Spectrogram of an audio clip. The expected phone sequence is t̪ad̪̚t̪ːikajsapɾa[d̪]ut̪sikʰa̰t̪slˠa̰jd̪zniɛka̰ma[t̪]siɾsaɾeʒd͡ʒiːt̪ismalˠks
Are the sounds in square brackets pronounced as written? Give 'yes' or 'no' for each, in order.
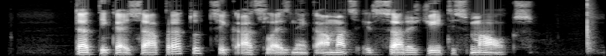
no, yes

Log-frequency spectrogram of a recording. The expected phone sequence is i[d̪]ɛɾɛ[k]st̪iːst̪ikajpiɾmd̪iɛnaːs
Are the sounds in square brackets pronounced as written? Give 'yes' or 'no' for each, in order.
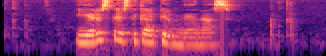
no, no

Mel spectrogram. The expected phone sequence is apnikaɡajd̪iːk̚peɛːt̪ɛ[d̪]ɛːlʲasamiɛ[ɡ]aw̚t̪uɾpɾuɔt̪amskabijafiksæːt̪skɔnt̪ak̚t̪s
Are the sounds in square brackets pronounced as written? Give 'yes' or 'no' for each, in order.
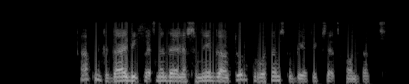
yes, yes

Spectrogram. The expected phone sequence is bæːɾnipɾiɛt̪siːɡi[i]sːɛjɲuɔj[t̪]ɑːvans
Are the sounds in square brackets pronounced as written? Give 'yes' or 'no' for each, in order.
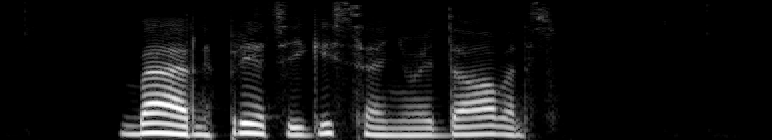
yes, no

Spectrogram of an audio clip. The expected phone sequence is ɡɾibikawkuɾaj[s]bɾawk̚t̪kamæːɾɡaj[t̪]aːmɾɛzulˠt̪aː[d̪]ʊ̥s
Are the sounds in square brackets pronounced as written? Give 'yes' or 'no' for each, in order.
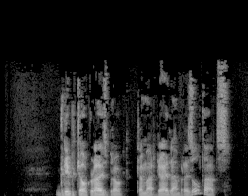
no, no, no

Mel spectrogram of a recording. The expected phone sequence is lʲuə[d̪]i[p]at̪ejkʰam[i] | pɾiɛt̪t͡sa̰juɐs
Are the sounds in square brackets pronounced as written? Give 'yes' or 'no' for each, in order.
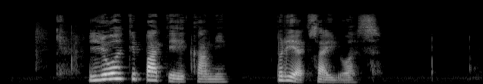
no, yes, yes

